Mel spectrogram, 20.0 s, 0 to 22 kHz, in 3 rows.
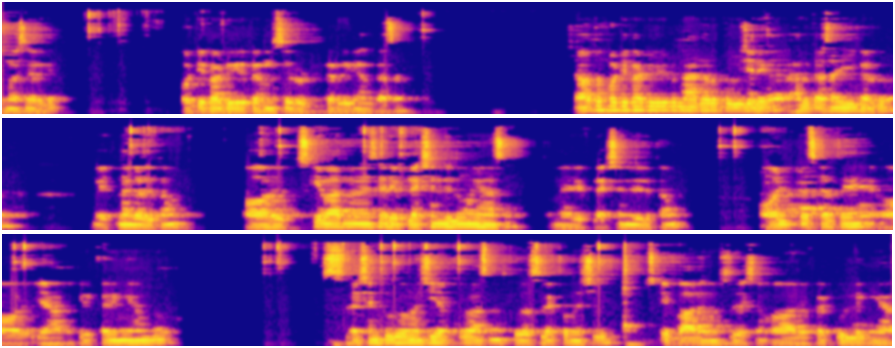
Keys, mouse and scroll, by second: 3.1-7.6 shift+drag, 8.6 space, 8.8 click, 12.0 click, 15.3 click, 16.2 click, 16.5 click, 17.4 click.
